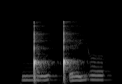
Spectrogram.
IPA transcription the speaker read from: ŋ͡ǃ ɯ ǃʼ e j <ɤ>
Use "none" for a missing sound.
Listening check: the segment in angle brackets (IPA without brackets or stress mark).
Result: ɤ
